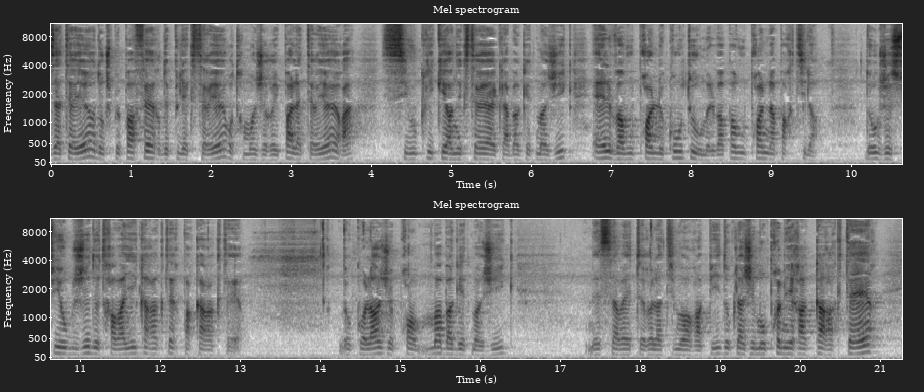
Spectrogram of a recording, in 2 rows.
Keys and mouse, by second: 14.0 click, 15.4 Return, 18.1 click.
